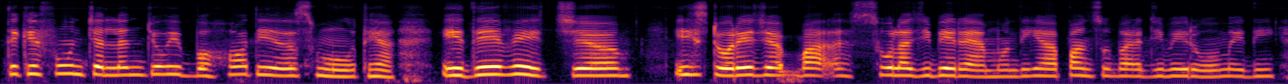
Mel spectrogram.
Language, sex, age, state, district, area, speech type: Punjabi, male, 18-30, Punjab, Tarn Taran, rural, spontaneous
